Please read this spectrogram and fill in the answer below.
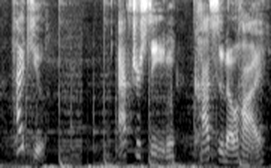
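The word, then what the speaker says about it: Haikyu: It is HiQ. It's spelled H A I K Y U. HiQ.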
